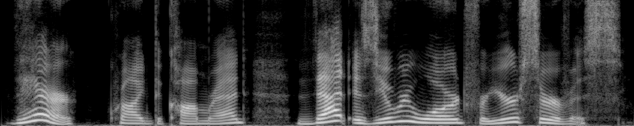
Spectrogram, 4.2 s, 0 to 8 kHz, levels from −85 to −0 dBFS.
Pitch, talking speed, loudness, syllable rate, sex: 210 Hz, 155 wpm, -18 LUFS, 4.8 syllables/s, female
